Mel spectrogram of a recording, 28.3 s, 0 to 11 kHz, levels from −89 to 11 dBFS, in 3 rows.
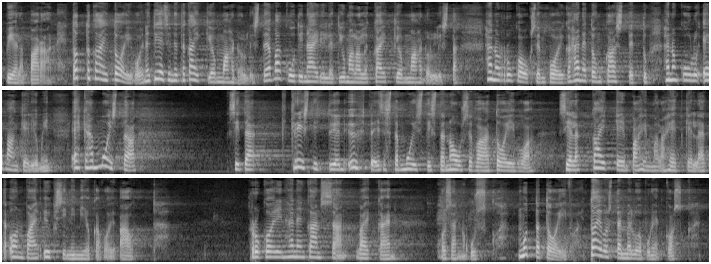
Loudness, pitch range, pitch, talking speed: -16 LUFS, 165-235 Hz, 190 Hz, 135 wpm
